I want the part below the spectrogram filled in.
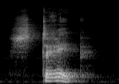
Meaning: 1. stripe 2. a short stroke (e.g. of the pen) 3. hyphen
- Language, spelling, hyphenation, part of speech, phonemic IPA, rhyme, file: Dutch, streep, streep, noun, /streːp/, -eːp, Nl-streep.ogg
